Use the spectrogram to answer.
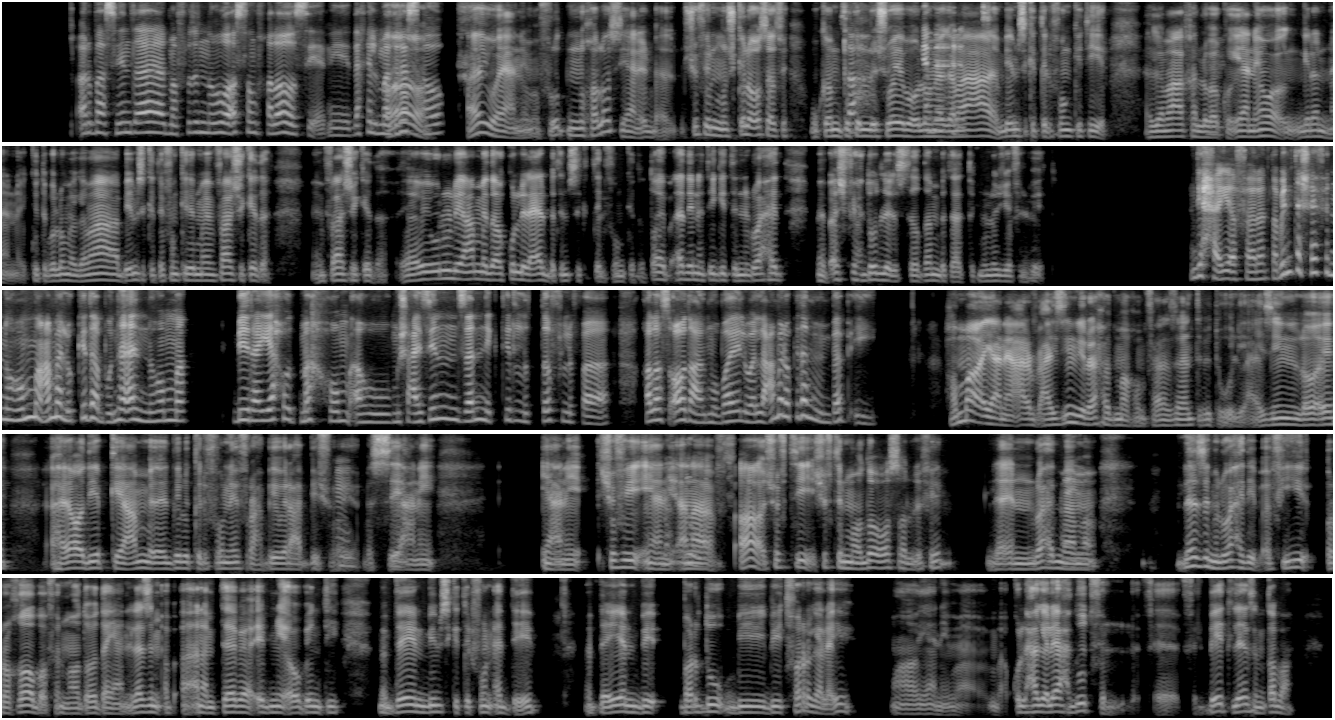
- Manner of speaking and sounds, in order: tapping
- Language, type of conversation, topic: Arabic, podcast, إزاي بتحدد حدود لاستخدام التكنولوجيا مع أسرتك؟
